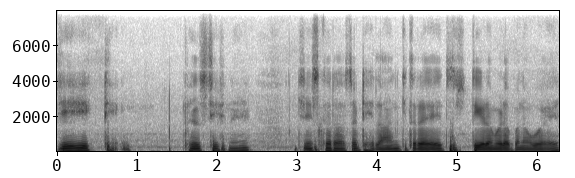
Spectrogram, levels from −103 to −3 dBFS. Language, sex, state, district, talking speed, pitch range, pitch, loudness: Hindi, male, Uttar Pradesh, Muzaffarnagar, 165 wpm, 95-110 Hz, 105 Hz, -17 LUFS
